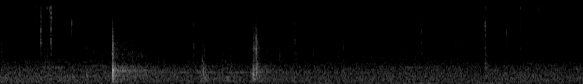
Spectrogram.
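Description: Faint handling clicks and knocks as hands work a rubber CV-joint boot along a plastic boot-installer cone on a car's drive shaft. The loudest is one sharp knock about a second in, with a smaller one about two and a half seconds in.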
